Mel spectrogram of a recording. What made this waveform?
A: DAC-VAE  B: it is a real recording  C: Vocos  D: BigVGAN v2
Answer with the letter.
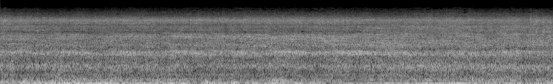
B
